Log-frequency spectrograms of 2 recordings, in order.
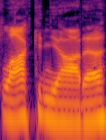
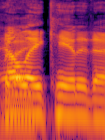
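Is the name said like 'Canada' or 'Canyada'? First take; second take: Canyada; Canada. First: The name is said with a 'nya' sound. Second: The name is said like the country Canada. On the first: The speaker calls it right. "yeah, it's La Cañada" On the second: The speaker calls it wrong. "Because it looks like Canada"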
